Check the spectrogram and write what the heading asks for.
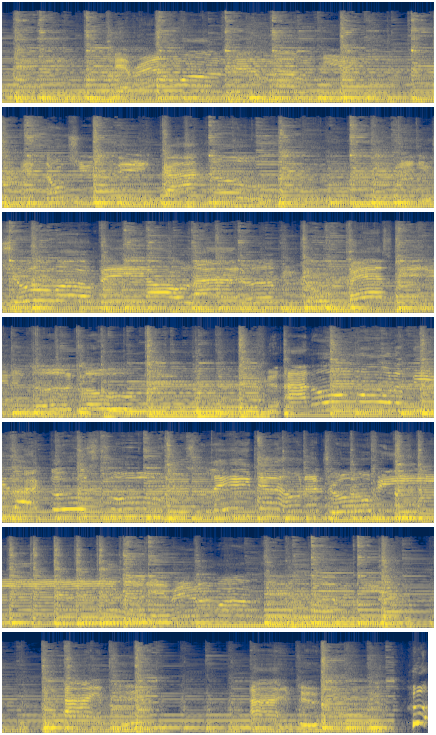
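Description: Acoustic guitar strummed steadily in a country-style accompaniment, played with a PykMax thumb-held plectrum, while a man sings along.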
